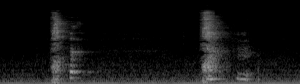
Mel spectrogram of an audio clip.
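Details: Persistent cough that won't stop, with irritation in the throat, as if something is about to come up: two short, sharp, explosive dry coughs about a second and a half apart.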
